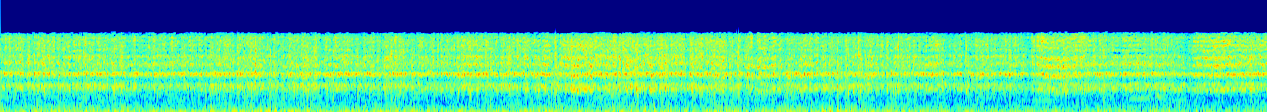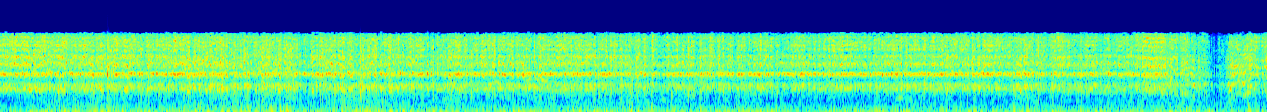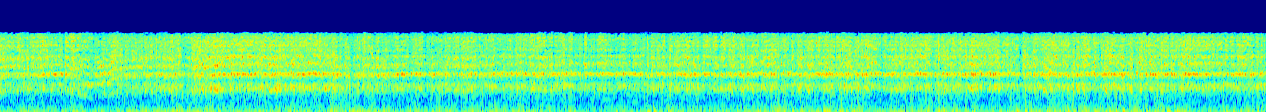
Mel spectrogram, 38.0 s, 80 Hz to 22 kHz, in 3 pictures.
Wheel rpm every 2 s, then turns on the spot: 240, 230, 230, 230, 230, 230, 230, 230, 230, 230, 230, 230, 150, 200, 220, 230, 230, 230, 230.
none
